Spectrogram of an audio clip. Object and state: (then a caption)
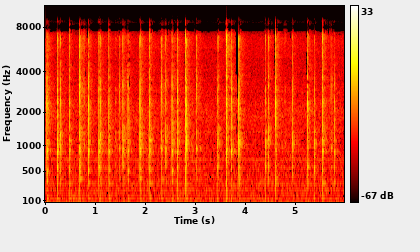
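Cardboard matchbox. Long fingernails of both hands tap and scratch the top of a large closed cardboard matchbox resting on a wooden table. About thirty sharp, dry, bright clicks come in an uneven rhythm, each dying away almost at once, with faint scratching between them and almost no low end.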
